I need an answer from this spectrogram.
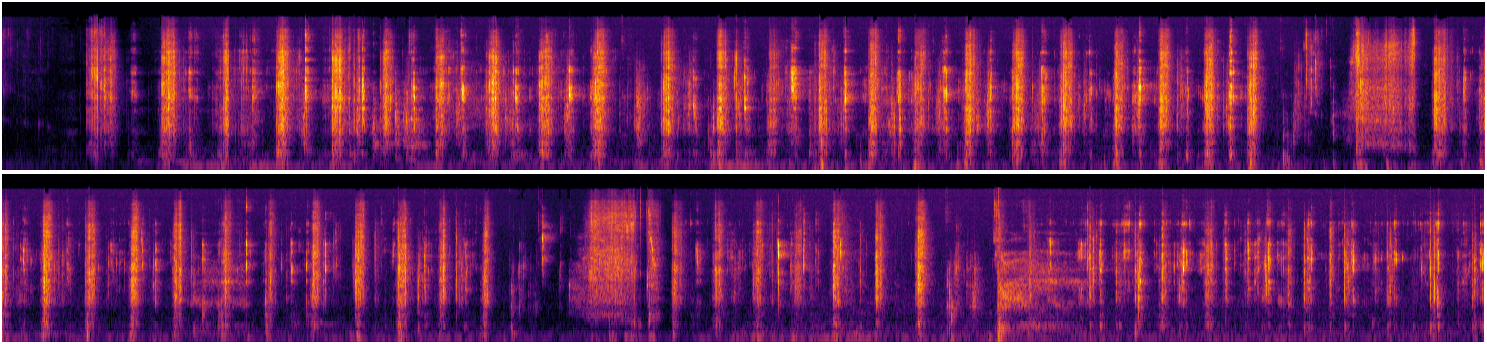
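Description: Close-miked crunching and chewing of pickled yellow radish (danmuji): a long run of fast, crisp crunches. About halfway through, and again about two-thirds of the way, come short slurps of spicy broth from a spoon, and the chewing carries on between them.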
